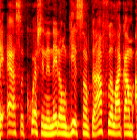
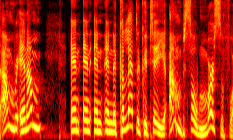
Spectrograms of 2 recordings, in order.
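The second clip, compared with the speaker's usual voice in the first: usual speaking voice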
